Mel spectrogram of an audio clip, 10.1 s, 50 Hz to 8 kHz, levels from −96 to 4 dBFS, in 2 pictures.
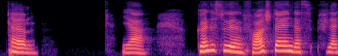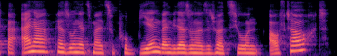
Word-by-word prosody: Ähm. 180 Hz, -7 st, +3 dB, 1.3 s
Ja. 170 Hz, -3 st, -1 dB, 0.7 s
Könntest 250 Hz, +3 st, +3 dB
du 255 Hz, -, +2 dB
dir 235 Hz, -, +9 dB
denn 195 Hz, -3 st, +3 dB
vorstellen, 240 Hz, +6 st, +4 dB
dass 200 Hz, 0 st, -3 dB
vielleicht 185 Hz, -2 st, -3 dB
bei 170 Hz, -2 st, -5 dB
einer 215 Hz, +3 st, +1 dB
Person 190 Hz, -2 st, -3 dB
jetzt 180 Hz, +1 st, -5 dB
mal 165 Hz, -2 st, -5 dB
zu 165 Hz, -, -17 dB
probieren, 170 Hz, +6 st, -4 dB
wenn 175 Hz, -1 st, -1 dB
wieder 170 Hz, 0 st, 0 dB
so 165 Hz, -, -5 dB
'ne 160 Hz, -2 st, -3 dB
Situation 160 Hz, +1 st, -6 dB
auftaucht? 245 Hz, -, -3 dB
180 Hz, 130 wpm, -20 LUFS, 165-215 Hz, 1.3 s, dir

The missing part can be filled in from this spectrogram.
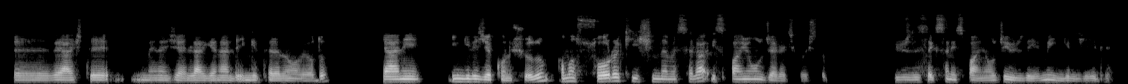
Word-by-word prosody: ııı, 100 Hz, 0 st, -2 dB
veya 105 Hz, -1 st, +4 dB
işte 105 Hz, 0 st, +1 dB, 0.2 s
menajerler 100 Hz, -1 st, 0 dB
genelde 100 Hz, 0 st, 0 dB
İngiltere'den 100 Hz, -1 st, 0 dB
oluyordu. 90 Hz, -1 st, -3 dB, 0.5 s
Yani 125 Hz, +1 st, +5 dB, 0.3 s
İngilizce 130 Hz, -4 st, +5 dB
konuşuyordum. 100 Hz, -, +1 dB
Ama 150 Hz, +2 st, +1 dB
sonraki 150 Hz, +2 st, +4 dB
işimde 130 Hz, -1 st, -3 dB
mesela 130 Hz, +4 st, -1 dB
İspanyolcayla 125 Hz, -7 st, -2 dB
çalıştım. -, -, -17 dB, 0.7 s
%80 110 Hz, +2 st, -3 dB
İspanyolca, 105 Hz, 0 st, -2 dB
%20 100 Hz, 0 st, -1 dB
İngilizceydi. 95 Hz, -2 st, -6 dB
105 Hz, 105 wpm, -23 LUFS, 100-125 Hz, 0.7 s, Yani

